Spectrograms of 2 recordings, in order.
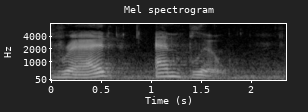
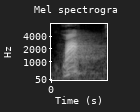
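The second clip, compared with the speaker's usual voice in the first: loud, short quack; duck quack; 15 dB louder than usual. A narrator's reading. Duck greets the truck, loud quack. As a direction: punch out a duck's quack. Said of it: "said a duck".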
